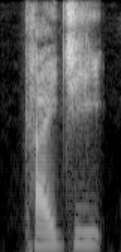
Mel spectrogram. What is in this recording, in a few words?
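"kai1ji1", Chinese; Cours de Chinois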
